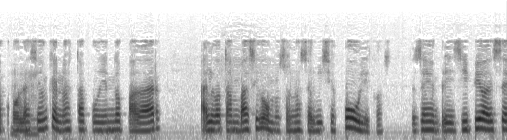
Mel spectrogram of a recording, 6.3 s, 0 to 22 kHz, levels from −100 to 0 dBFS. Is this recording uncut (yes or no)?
no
